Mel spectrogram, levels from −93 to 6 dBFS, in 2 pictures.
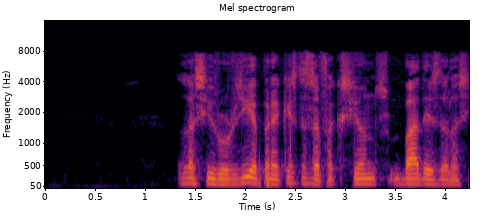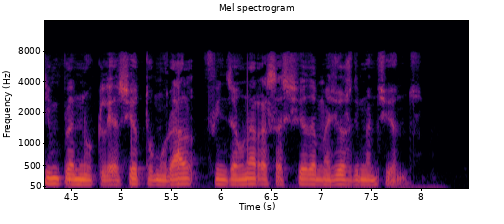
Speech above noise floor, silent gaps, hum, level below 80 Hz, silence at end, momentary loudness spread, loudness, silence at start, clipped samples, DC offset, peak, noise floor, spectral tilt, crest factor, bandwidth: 48 dB; none; none; -60 dBFS; 0.5 s; 10 LU; -34 LUFS; 1.35 s; under 0.1%; under 0.1%; -12 dBFS; -82 dBFS; -5 dB/octave; 24 dB; 8.2 kHz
